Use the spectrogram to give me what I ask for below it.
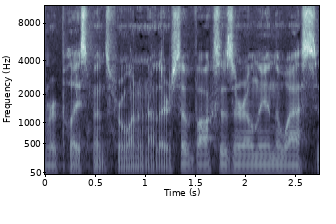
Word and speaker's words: Vaux: Well, first of all, it's Vaux's swift. – Thank you. It was V-A-U-X, and I went for the fancy pronunciation. – Everybody does. – Sorry. – But the guy's last name was Vaux, okay.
